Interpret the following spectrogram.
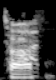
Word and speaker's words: Thoth: I say Thoth, but it's you can say Toth, Thoth. It's very it just depends on how you want to say it, really.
